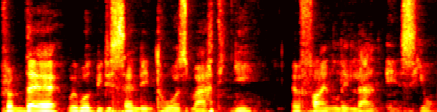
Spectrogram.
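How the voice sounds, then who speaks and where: A man hosting a flight simulator video, explaining calmly in pilot terms, his volume uneven and his microphone cutting out now and then. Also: medium pitch, normal speed. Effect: uneven volume, mic cutting out now and then. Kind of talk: narrated flight simulator walkthrough. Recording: loud background hum and noise.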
